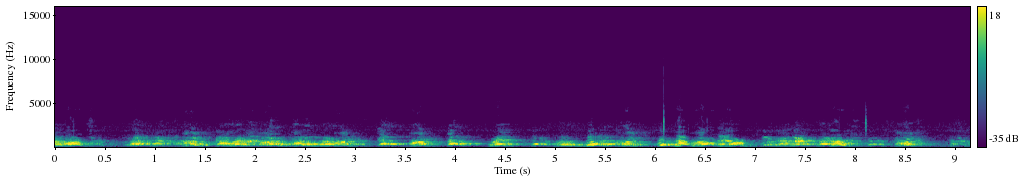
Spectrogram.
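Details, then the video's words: Boerboel named Buddy, kept at Aubin Boerboels, barks while charging the camera: a steady, rapid run of deep, rough barks, roughly two per second, continuing for the whole stretch. "Strong Boerboel charges at camera"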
